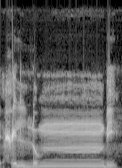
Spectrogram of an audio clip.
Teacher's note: یعنی تنوین اور نون ساکن کو میم سے بدل دیتے ہیں، یہاں پر چھوٹے سے میم سے بدل دیں گے تنوین کو، یعنی دو پیش کو نہیں پڑھیں گے، اس کی جگہ میم کو پڑھیں گے. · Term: اقلاب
